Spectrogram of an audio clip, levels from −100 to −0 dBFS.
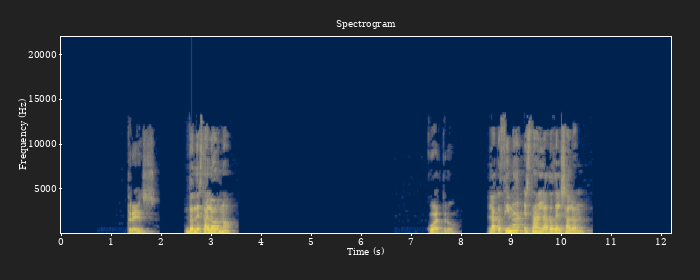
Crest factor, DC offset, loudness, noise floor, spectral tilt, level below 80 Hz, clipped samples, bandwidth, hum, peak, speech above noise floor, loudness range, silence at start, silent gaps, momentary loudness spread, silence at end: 18 dB; under 0.1%; -13 LUFS; -87 dBFS; -5 dB/octave; -56 dBFS; under 0.1%; 13 kHz; none; 0 dBFS; 74 dB; 10 LU; 1.35 s; 1.97-2.45 s, 3.54-6.65 s, 8.00-8.50 s; 17 LU; 1.75 s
